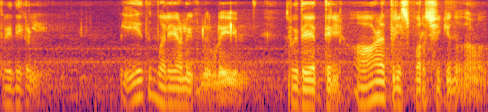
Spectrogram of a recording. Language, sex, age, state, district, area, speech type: Malayalam, male, 18-30, Kerala, Palakkad, rural, spontaneous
